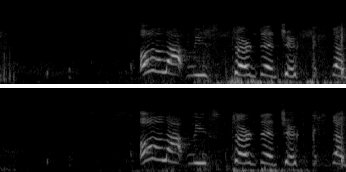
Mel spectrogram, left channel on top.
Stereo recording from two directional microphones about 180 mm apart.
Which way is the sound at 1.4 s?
20° right (ahead or behind).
